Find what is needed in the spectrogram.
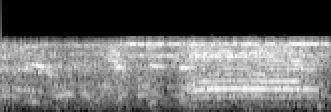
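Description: A person's voice calling out, holding a long, slightly wavering note from about halfway in.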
